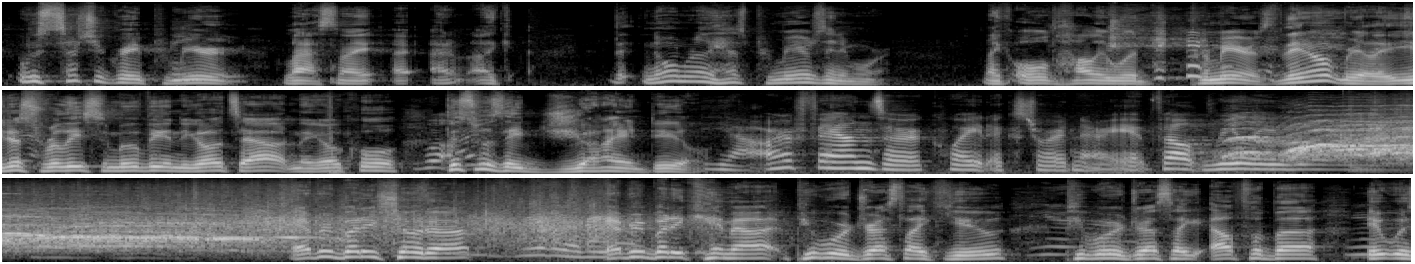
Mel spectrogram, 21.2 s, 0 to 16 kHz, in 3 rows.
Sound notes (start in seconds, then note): 4.2 laughs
